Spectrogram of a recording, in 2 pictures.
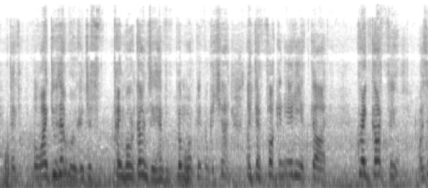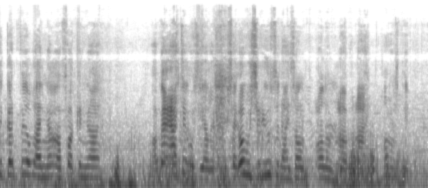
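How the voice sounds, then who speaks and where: A man's high-pitched, animated voice at a very fast pace, with ordinary pitch variation, audible room echo and noticeable background noise. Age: 70s. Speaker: protester. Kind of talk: casual chat.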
